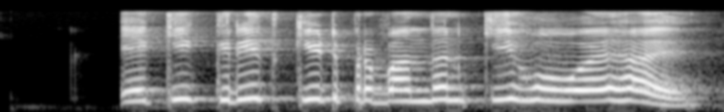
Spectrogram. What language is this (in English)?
Magahi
